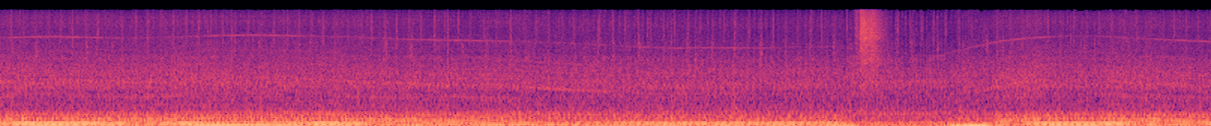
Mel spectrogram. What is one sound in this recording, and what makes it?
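Tyres crunch over a rough gravel road.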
